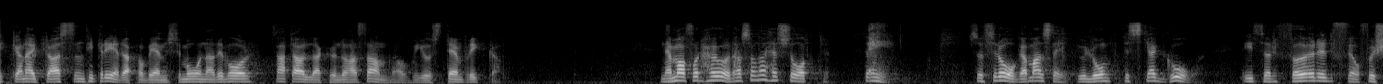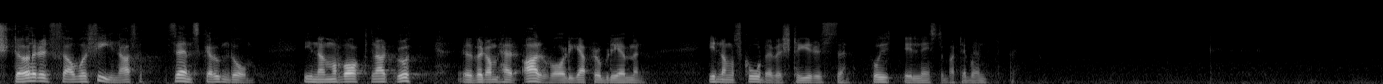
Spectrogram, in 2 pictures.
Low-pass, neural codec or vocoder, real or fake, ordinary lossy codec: 7.2 kHz; codec, 16 kHz in and 24 kHz out, 0.6 kbps, FocalCodec, streaming, 4096 codes; fake; none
